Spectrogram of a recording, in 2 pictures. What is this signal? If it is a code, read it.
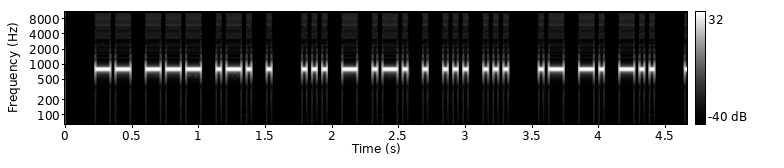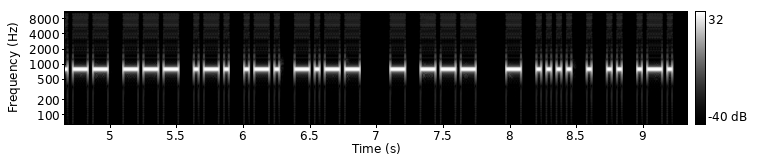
Morse code, heard as a keyed tone, about 32 wpm, 800 Hz. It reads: MORE STRESS AND WORRY TO THEIR
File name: morse mp3 / ANGLAIS texte clair 1 vitesse 30 mots minute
